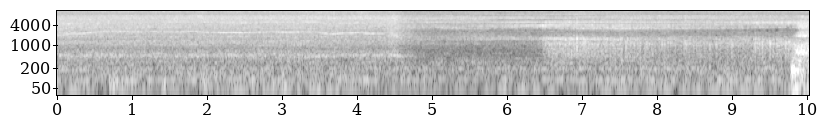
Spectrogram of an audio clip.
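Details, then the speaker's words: Dental cleaning instrument (scaler or polishing drill) in use during professional teeth cleaning after braces removal to clear bracket glue; high thin whine with hissing spray that shifts pitch and stops; patient found it scary and uncomfortable. "Okay, you guys can see that the machines look really scary, and I mean, the guy is kind of having a drilling thing in your mouth, and you just have to trust him and allow him to do his job."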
